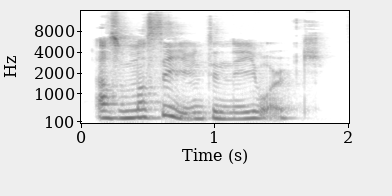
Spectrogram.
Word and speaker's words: New York: Ja, man ska säga New York. – Ja, utan att uttala R-et.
